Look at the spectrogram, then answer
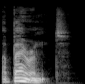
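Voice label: "aberrant", British English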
